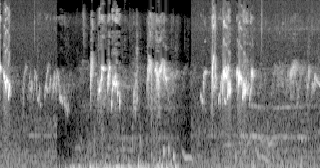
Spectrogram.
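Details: A captive female red-whiskered bulbul calls to stimulate male bulbuls into singing: bright, chattering bursts of short high notes in irregular clusters, with a low rumble under part of the recording.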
